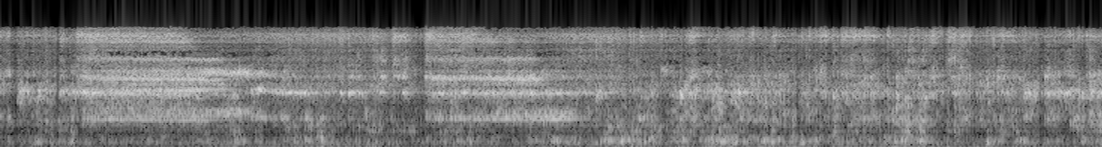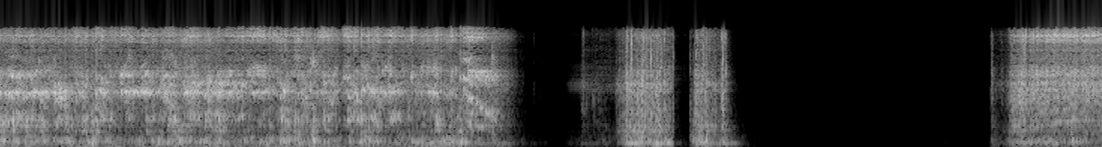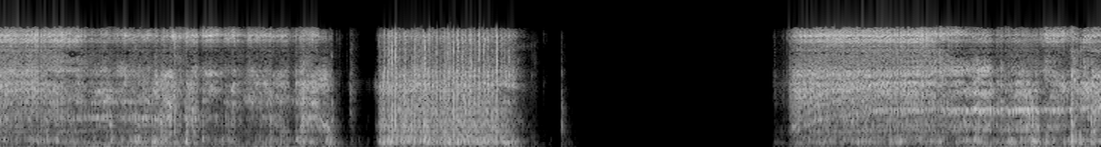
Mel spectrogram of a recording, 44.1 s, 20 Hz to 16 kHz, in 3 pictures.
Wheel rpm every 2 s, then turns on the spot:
200, 200, 200, 200, 200, 200, 200, 200, 200, 200, 90, 20, 0, 0, 70, 100, 80, 20, 0, 10, 100, 130.
22-24 34-36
